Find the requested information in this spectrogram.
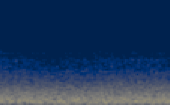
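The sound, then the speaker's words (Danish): A steady, low engine roar inside an airplane cabin as the plane accelerates faster and faster for takeoff, a dense, even drone at moderate volume with no voices and no breaks. “Du må gerne sætte dig godt til rette og mærke, hvordan flyet accelererer. Flyet accelererer hurtigere og hurtigere.”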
